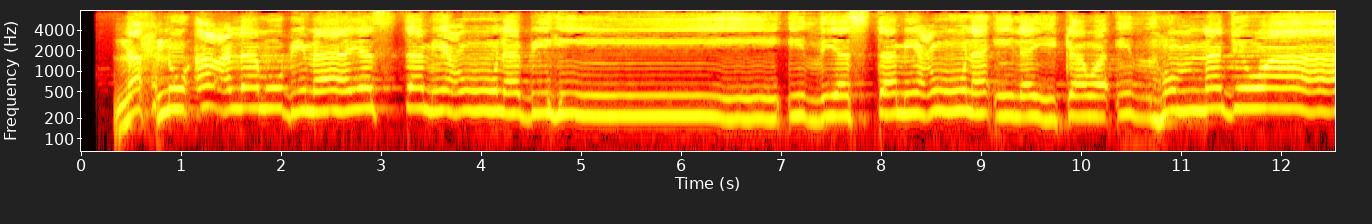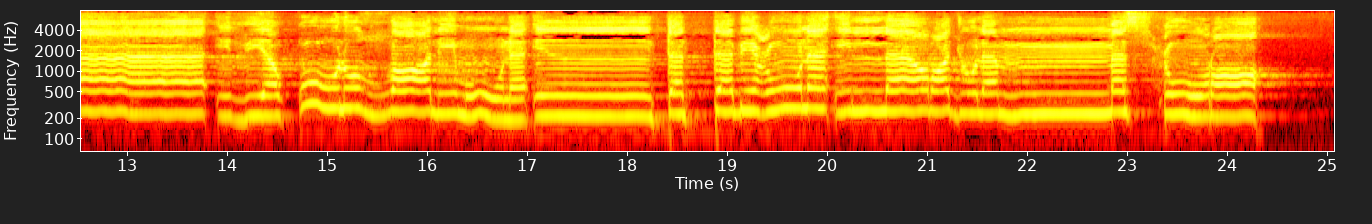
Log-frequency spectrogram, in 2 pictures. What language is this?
Arabic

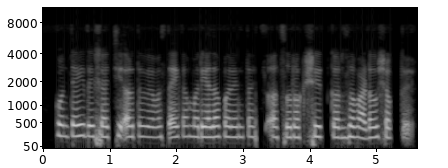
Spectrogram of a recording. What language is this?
Marathi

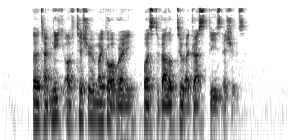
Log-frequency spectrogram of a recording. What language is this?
English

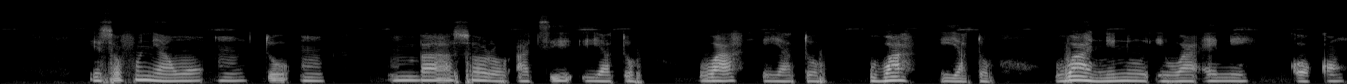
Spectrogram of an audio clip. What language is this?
Yoruba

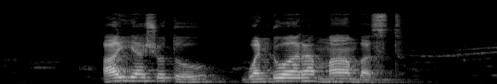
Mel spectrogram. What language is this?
Eastern Balochi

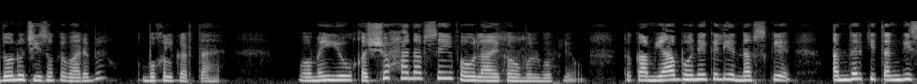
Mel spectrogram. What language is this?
Urdu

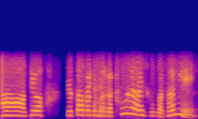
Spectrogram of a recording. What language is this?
Nepali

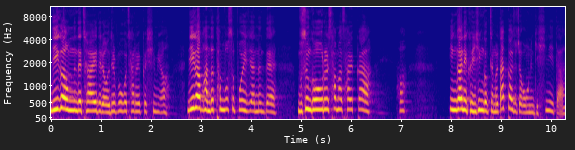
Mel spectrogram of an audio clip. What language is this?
Korean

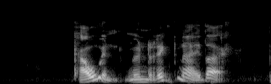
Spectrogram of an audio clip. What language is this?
Icelandic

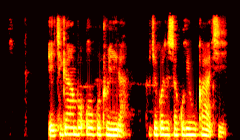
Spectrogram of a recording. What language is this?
Ganda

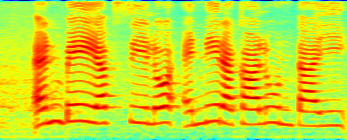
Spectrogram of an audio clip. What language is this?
Telugu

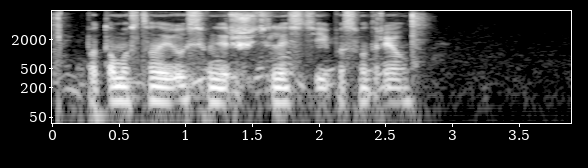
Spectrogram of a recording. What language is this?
Russian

